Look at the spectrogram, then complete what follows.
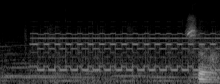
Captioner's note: ring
